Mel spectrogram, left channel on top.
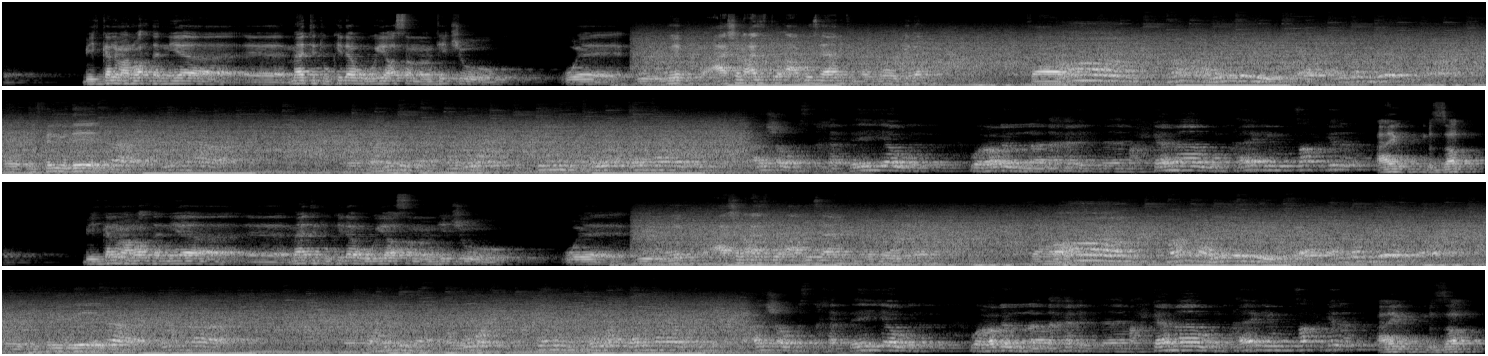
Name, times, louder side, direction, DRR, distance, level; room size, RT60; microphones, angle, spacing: voice 1, 0.8-5.0 5.6-9.3 10.3-10.7 14.9-16.0 28.6-29.5, left 2 dB, 40° left, 4 dB, 0.3 m, -21 dB
sound 1, 6.1-23.4, right 1 dB, 85° right, 0.3 m, -31 dB
sound 2, 6.3-22.3, equal, 15° left, 0.8 m, -28 dB
voice 2, 10.5-11.4 11.6-14.7 15.5-17.5 18.2-24.2 24.5-28.4, right 1 dB, 15° right, -11 dB, 0.5 m, -23 dB
sound 3, 10.6-22.9, left 1 dB, 65° left, 1.0 m, -41 dB
4.5 x 2.5 x 2.9 m, 1.3 s
head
